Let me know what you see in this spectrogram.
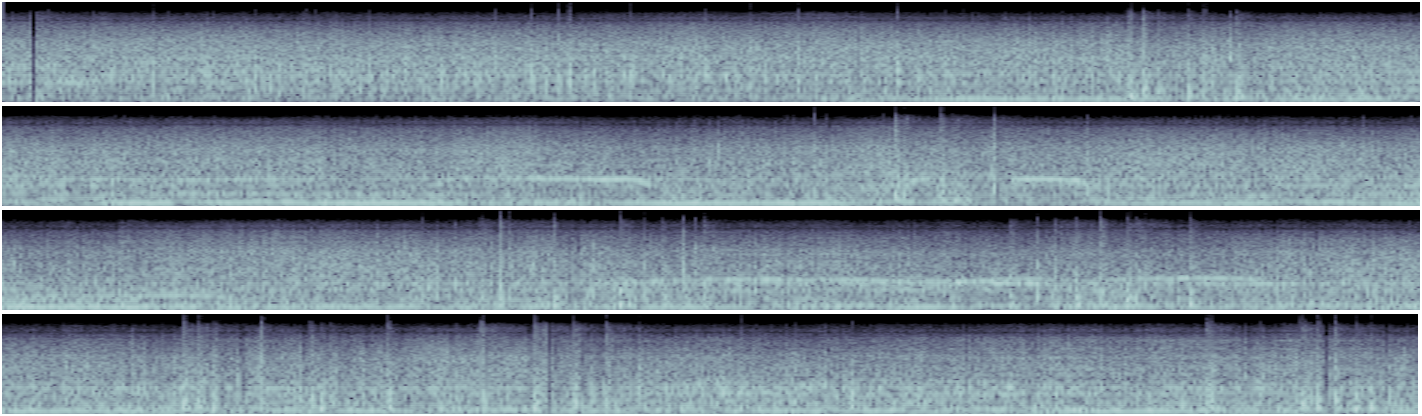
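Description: Large fireworks display: a loud, dense, continuous crackle with many sharp pops and bangs. A few whistling glides ride above it, and a low steady hum runs underneath.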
